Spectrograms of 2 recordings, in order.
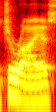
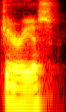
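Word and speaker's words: Jairus: And his name is Jarius, sometimes pronounced Jarius. I go with Jarius.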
